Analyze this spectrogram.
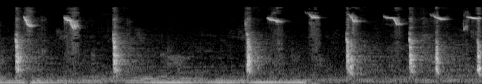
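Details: Squirrel lure call for hunting in Indonesia, sparse sharp high chips spaced about a second apart, each a brief downward squeak, over a low background hum.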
